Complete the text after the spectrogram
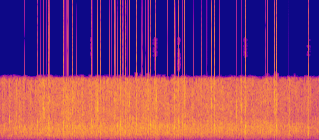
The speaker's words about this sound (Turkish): Alkışlarınızla yaşıyorum efendim.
